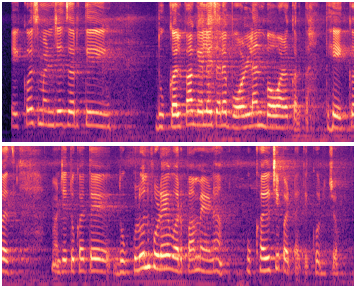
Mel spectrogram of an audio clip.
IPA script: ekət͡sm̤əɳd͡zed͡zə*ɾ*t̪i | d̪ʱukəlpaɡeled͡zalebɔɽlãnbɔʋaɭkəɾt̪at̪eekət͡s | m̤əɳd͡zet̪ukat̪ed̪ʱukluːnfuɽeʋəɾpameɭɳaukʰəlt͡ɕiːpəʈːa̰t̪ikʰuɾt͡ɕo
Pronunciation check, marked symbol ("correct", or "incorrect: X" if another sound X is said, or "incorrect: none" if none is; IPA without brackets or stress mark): correct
